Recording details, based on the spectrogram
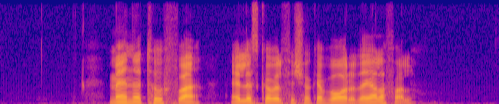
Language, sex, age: Swedish, male, 32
